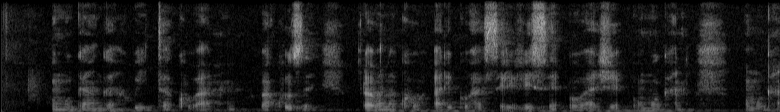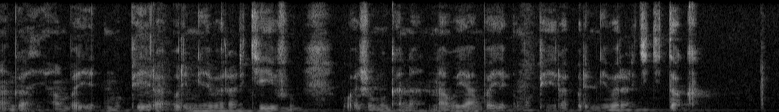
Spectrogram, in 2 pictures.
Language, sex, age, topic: Kinyarwanda, male, 18-24, health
